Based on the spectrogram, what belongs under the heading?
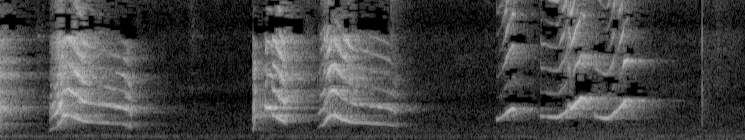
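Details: Talking green parrot mimicking speech indoors: three bursts of harsh, voice-like syllables with falling then rising tones, followed by quick chattering notes.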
